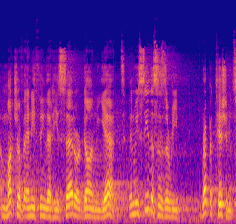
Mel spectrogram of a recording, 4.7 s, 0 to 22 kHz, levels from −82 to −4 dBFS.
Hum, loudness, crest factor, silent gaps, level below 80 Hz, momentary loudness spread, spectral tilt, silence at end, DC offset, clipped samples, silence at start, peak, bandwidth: none; -15 LUFS; 14 dB; none; -48 dBFS; 8 LU; -4.5 dB/octave; 0 s; under 0.1%; under 0.1%; 0 s; 0 dBFS; 11 kHz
